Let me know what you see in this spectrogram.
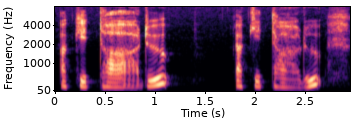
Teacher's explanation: She really drags that long A out.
